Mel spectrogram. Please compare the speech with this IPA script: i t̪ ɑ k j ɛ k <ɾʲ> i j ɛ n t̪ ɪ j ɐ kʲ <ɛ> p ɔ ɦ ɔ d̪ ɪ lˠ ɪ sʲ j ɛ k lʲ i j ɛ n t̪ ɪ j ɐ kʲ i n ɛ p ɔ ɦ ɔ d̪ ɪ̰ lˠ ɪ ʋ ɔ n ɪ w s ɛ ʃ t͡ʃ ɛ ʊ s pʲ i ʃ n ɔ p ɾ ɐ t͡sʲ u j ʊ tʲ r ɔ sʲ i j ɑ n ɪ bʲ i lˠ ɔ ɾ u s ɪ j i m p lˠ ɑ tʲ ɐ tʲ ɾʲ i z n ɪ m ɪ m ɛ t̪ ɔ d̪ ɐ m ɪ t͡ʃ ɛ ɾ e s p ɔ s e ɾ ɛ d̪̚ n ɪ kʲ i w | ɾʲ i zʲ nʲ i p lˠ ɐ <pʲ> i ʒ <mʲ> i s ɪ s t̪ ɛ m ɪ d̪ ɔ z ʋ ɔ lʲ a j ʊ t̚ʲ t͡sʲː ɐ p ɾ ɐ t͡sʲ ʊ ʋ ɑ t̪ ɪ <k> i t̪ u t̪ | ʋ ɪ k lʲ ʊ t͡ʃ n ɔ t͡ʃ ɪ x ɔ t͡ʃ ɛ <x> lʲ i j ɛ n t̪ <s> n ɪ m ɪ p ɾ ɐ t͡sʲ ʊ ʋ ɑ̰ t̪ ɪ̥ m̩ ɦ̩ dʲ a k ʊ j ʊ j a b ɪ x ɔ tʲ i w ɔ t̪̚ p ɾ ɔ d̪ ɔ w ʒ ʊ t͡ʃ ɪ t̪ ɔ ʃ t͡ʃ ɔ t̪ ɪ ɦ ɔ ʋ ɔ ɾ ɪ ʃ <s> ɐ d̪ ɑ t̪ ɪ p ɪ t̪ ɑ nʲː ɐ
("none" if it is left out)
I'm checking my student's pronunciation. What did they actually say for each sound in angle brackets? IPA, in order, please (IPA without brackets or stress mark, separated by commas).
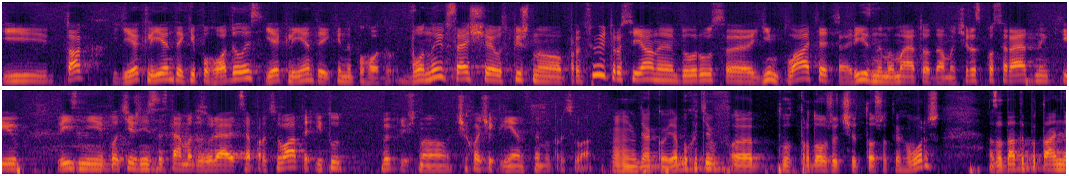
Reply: lʲ, i, tʲ, nʲ, ʔ, k, s, z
